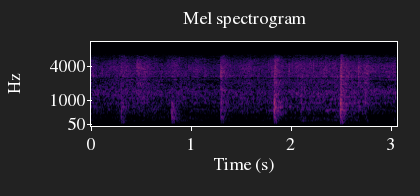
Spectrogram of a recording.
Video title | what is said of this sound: How to make Vetkoek and Curry Mince Part 1 of 2 | It sounds hollow. That means it's puffing up on the inside.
